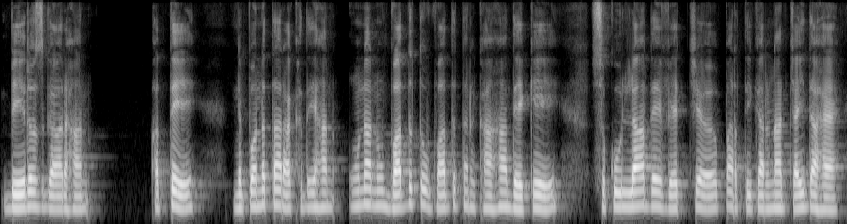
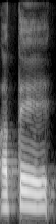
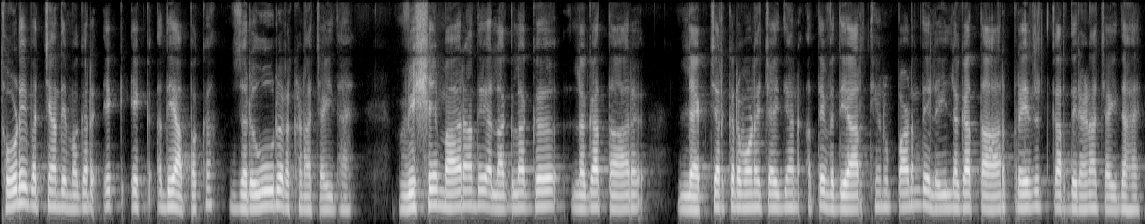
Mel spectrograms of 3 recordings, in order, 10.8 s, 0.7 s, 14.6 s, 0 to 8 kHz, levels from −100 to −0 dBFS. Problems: none marked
